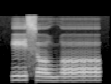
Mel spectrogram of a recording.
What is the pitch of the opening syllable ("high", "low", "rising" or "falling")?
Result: high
